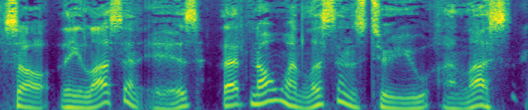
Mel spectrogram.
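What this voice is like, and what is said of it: Poor imitation of Alexa assistant voice. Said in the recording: “an Alexa voice ... That's really bad”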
